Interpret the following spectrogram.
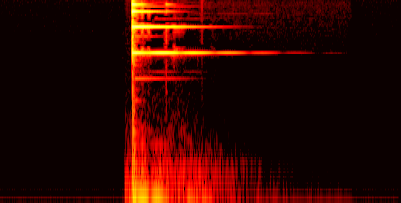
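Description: A single bright bell ding about a second and a half in, ringing out and fading over about a second: the notification-bell sound effect of a YouTube subscribe-button animation.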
